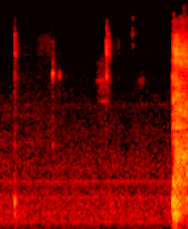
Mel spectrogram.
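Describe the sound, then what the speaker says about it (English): A single sharp cough bursts out near the end, loud and close, after faint clicks over a quiet room background. "I'm having so many cough from yesterday"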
